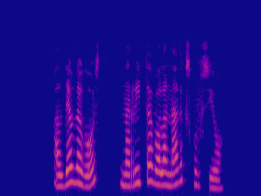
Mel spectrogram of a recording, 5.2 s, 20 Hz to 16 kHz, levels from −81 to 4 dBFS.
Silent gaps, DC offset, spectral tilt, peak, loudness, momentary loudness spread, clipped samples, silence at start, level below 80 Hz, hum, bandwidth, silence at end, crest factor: 2.19-2.40 s; under 0.1%; -2.5 dB/octave; -22 dBFS; -38 LUFS; 12 LU; under 0.1%; 1.1 s; -88 dBFS; none; 7.4 kHz; 0.75 s; 18 dB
